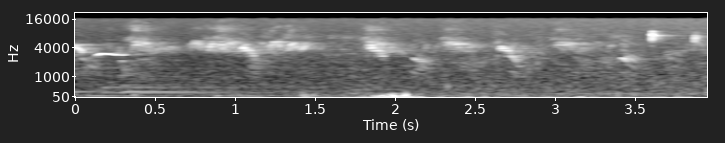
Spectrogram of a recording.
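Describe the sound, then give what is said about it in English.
A chorus of many birds chirping and twittering at once in a valley in autumn, calls overlapping continuously over a faint low background hum, with no voices. “Listen to this autumnal chorus in our valley.”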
